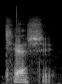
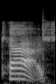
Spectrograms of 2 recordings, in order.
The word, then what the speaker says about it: cachet: all right hold on it says it is properly pronounced like the word cash according to 100 words the word is sometimes pronounced with two syllables as cachet but this pronunciation is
